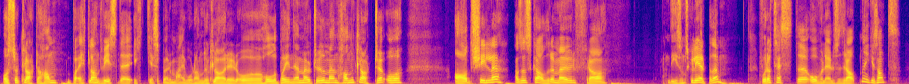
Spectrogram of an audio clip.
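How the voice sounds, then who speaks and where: A man's voice: fairly high pitch, lively intonation, no echo, clean studio sound. A man hosting a radio show, explaining science in a casual chat and getting carried away with enthusiasm. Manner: enthusiastic, gets carried away and talks fast.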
